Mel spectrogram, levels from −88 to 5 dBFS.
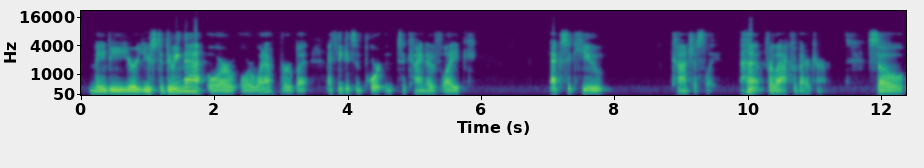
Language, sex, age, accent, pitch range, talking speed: English, male, 30-49, American, 95-120 Hz, 130 wpm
